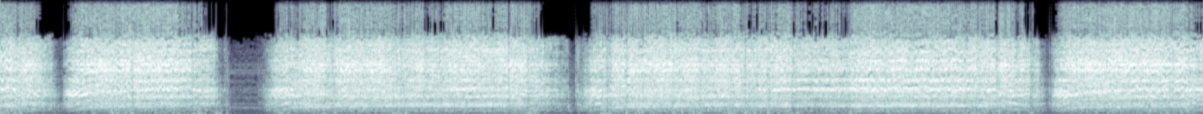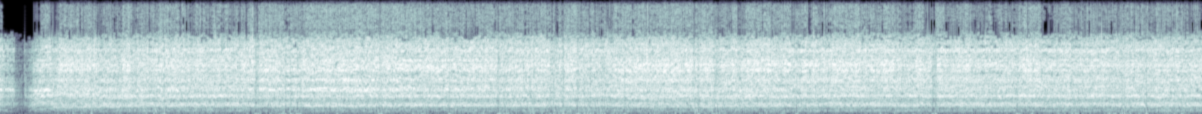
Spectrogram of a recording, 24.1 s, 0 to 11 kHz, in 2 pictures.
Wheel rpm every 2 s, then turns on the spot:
130, 110, 150, 180, 200, 140, 170, 220, 230, 220, 230, 230.
none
